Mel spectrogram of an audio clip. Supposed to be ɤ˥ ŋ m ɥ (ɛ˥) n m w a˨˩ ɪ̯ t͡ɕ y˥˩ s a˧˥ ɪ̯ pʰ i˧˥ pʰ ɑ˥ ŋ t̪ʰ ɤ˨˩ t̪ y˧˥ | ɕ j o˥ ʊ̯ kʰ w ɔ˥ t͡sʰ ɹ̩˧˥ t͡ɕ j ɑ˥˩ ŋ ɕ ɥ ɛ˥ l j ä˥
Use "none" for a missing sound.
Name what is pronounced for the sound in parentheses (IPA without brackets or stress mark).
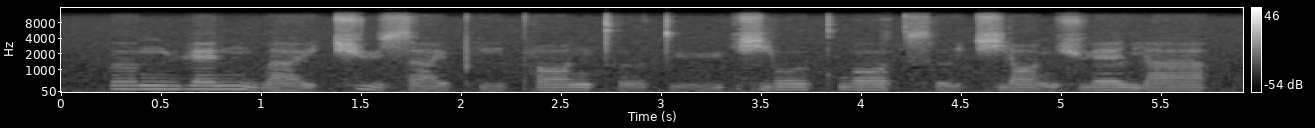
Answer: ɛ˥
